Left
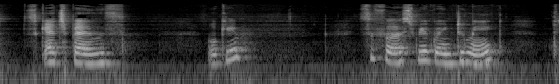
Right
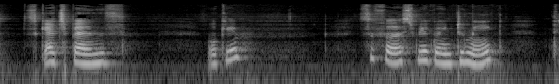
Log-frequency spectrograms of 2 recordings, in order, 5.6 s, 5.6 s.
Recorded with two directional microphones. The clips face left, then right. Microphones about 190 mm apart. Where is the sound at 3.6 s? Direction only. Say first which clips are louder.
Right 4 dB; 35° right (ahead or behind).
